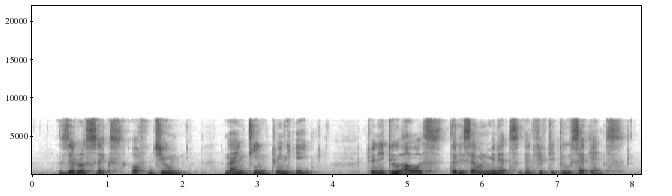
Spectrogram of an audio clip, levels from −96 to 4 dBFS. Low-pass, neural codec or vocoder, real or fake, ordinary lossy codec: 7.2 kHz; vocoder, 44.1 kHz, 128 mel bands, Pupu-Vocoder; fake; MP3, 64 kbps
